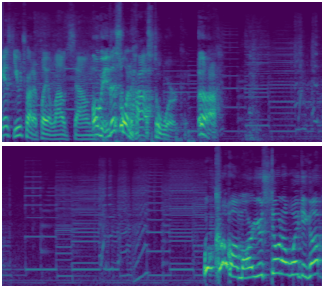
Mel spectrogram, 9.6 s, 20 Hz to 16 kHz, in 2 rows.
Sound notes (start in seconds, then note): 3.6 grunting; 5.1 weird tones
